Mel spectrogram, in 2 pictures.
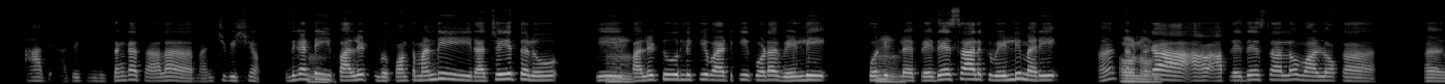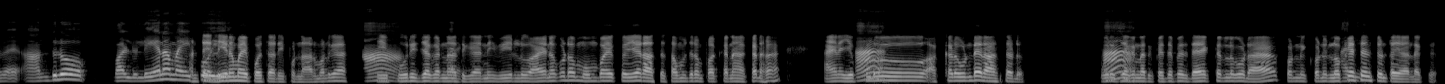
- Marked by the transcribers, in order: other background noise; in English: "నార్మల్‌గా"; in English: "కరెక్ట్"; in English: "లొకేషన్స్"
- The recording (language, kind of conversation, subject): Telugu, podcast, నీ కథలు, పాటలు లేదా చిత్రాలకు ప్రేరణ ఎక్కడినుంచి వస్తుంది?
